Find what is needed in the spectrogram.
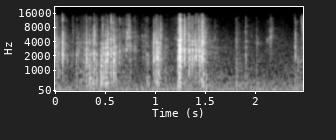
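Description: Thin clear plastic packaging crinkling and crackling in the hands, a quick run of crackles for about a second and a half that then stops.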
